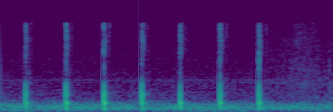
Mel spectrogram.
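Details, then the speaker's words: Abdominal examination, percussion of all nine regions: seven quick, even taps give a hollow, resonant note, the expected normal finding rather than dull. "traditionally we percuss all nine areas leaving any tender ones until last and paying particular attention to any masses you may have felt I would expect all regions to be resonant like"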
